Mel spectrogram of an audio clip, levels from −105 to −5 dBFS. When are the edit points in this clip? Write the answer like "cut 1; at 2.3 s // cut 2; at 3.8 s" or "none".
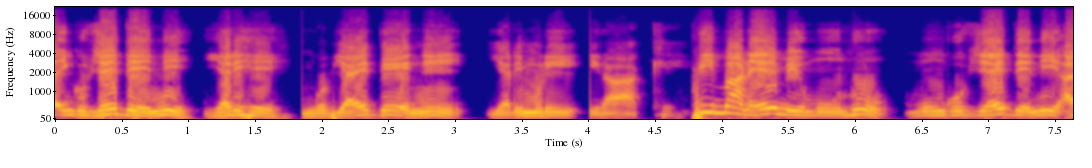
cut 1; at 1.1 s // cut 2; at 4.6 s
